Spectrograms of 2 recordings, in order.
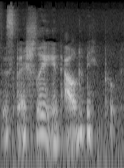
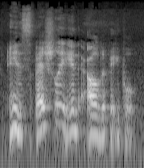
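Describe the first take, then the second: First: Dropped to a soft whisper; soft whisper under the breath. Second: Said in the usual way. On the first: Real, not acted. Repeats the phrase, first whispered.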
